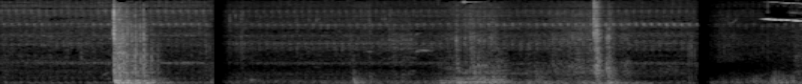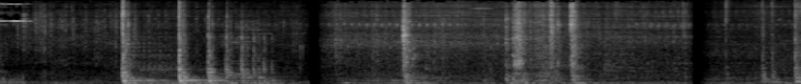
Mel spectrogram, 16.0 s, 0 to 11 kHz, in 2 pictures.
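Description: Cab door and fittings of a JCB 3DX backhoe loader clunking and knocking as they are handled: a series of separate knocks, the loudest about a second in and again just past the middle.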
